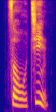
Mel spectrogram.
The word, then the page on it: 走近: zǒu jìn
